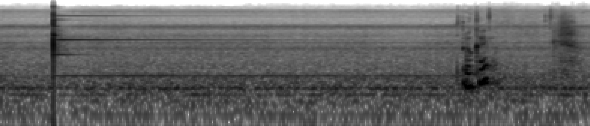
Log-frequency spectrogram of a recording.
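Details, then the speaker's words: Sharp strike, then clear ringing tone slowly fading from a tuning fork placed on the forehead for the Weber hearing test, in a role-play ear examination. "I'm going to start with the Weber test I'm going to place a tuning fork on your forehead here it is and I'm going to hit it"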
